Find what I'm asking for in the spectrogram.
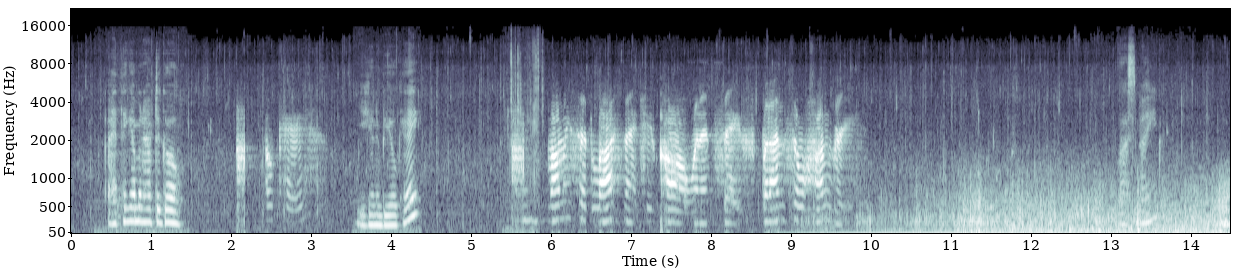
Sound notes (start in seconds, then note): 11.1 thunder crashing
